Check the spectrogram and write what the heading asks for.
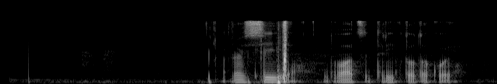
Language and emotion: Russian, neutral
